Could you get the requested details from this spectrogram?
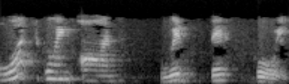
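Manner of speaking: slow, deliberate, drawn-out delivery.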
